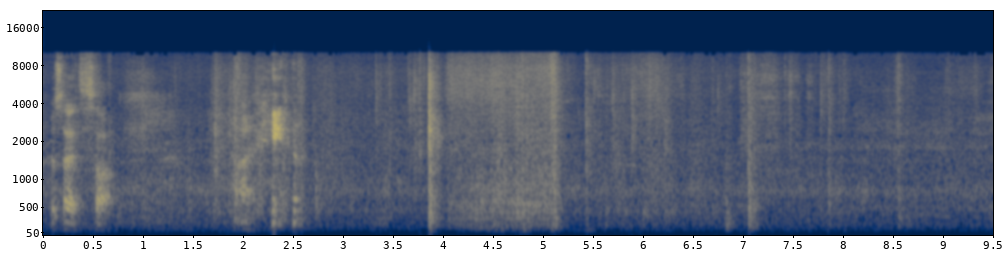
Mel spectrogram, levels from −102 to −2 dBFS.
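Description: No technical faults can be heard anywhere in the audio; the signal stays continuous and steady throughout.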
